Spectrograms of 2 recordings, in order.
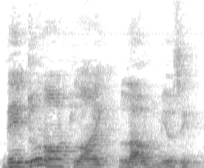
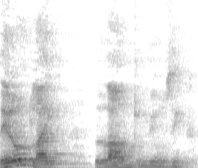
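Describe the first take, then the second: First: Do not is said as two full words. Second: Do not is contracted into one word.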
